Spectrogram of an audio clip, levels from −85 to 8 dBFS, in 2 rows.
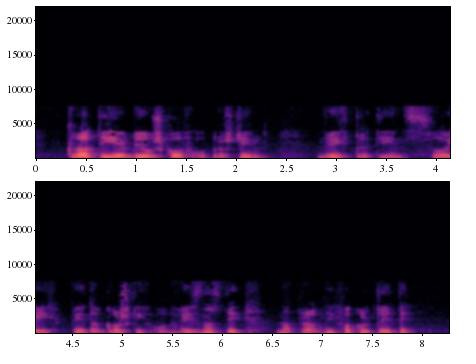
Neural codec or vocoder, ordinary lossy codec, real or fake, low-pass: codec, 44.1 kHz, 7.8 kbps, DAC; AAC, 24 kbps; fake; 19.8 kHz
